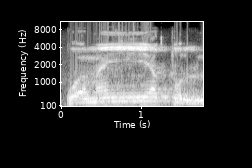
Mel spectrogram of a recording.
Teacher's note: nun mati ketemu ya jadi idgham bi gunnah ya, nunnya diidghamkan ke huruf gunnah. Huruf gunnahnya adalah ya.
